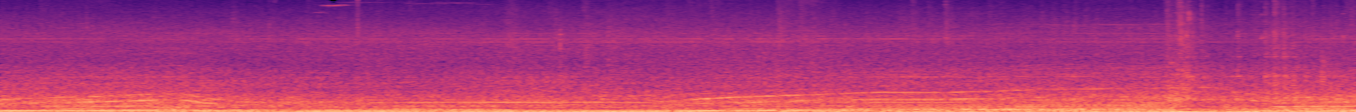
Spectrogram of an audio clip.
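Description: A bus engine rumbles and whines as the bus drives along.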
